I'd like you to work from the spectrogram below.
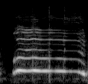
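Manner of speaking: high whooping woo; mock cheer. Kids cheering the skater on, high whoop.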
